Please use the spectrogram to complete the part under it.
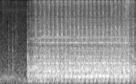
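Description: A sewing machine starts up after a brief quiet moment and then runs steadily as it stitches a curved blouse sleeve seam, a loud continuous whirring rattle close by.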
